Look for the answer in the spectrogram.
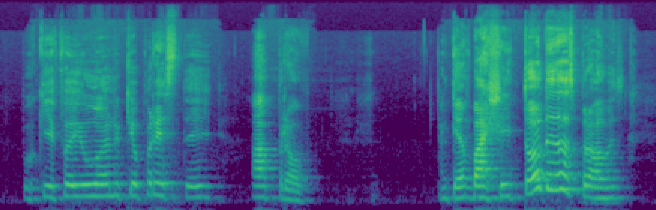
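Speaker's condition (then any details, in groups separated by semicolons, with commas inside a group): Cerebral palsy; low brain oxygen at birth, delayed delivery; over 40 years since onset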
